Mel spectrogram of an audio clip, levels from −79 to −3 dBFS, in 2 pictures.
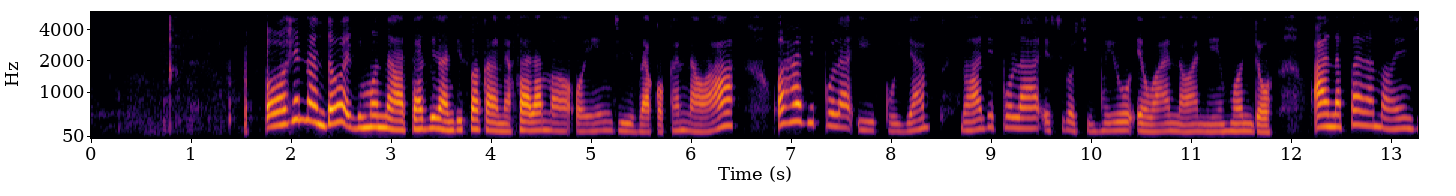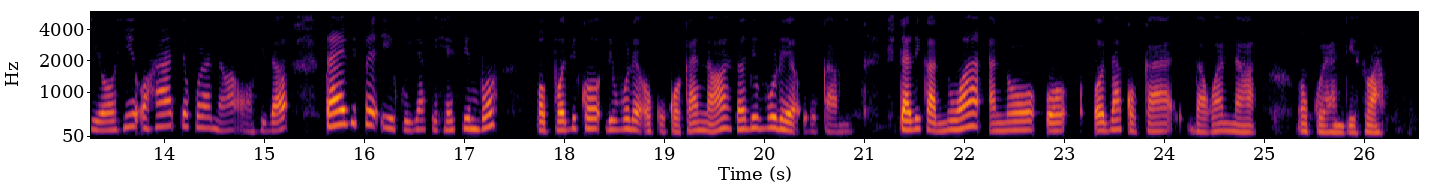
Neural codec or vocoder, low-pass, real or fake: codec, 16 kHz, 4 kbps, FunCodec, trained on Chinese and English, 50 frames a second; 5.4 kHz; fake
